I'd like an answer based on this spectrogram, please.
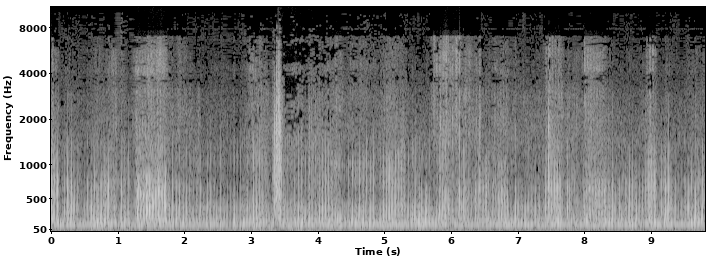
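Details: Seven Turkish Van kittens, born 4 November 2009, packed tightly in a nest, purring continuously in a deep, even rumble; brief rustles and one sharp click break in near the middle.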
